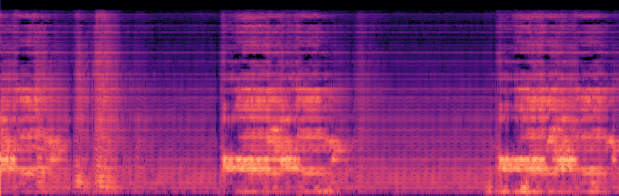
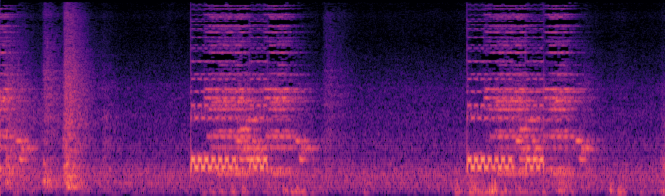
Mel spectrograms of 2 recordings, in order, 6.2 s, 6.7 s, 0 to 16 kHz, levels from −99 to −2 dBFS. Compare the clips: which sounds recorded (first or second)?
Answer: second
